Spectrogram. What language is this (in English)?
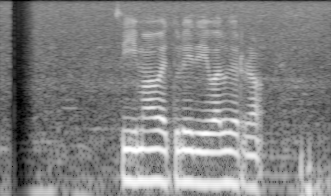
Sinhala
